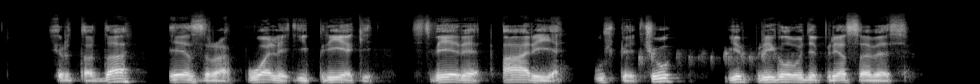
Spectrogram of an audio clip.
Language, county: Lithuanian, Panevėžys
